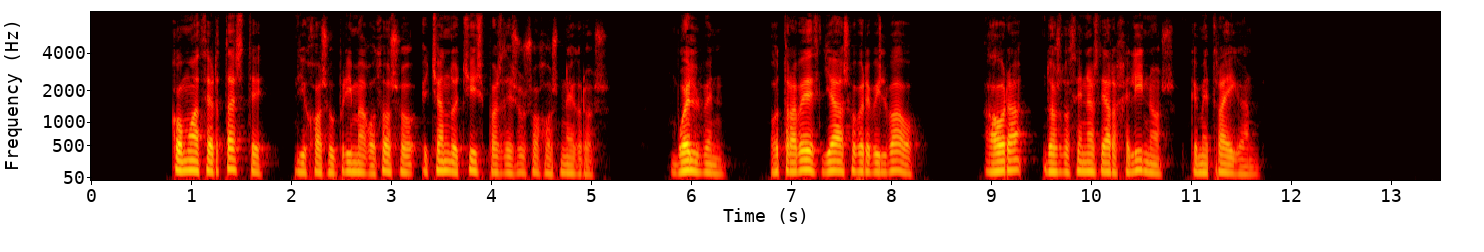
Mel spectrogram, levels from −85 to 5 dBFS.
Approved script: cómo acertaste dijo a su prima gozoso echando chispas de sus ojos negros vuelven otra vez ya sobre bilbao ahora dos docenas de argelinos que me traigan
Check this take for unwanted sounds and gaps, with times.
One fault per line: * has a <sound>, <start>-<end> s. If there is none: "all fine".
all fine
